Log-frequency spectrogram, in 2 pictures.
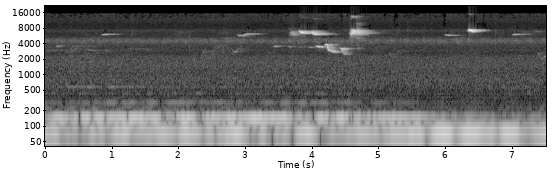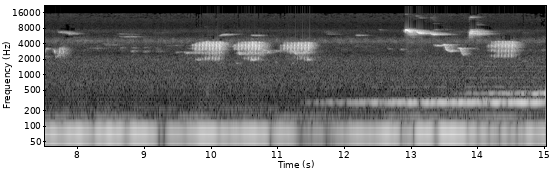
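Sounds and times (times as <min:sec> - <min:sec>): birds chirping: 0:00.0 - 0:15.0
low drone: 0:00.0 - 0:15.0
bird trilled calls: 0:07.5 - 0:15.0.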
